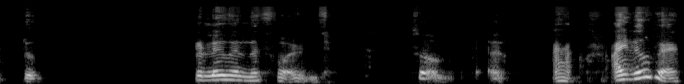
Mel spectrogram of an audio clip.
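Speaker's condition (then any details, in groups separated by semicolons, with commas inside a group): Cerebral palsy; spastic left hand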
